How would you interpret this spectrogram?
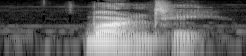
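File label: "warrantee", British English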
